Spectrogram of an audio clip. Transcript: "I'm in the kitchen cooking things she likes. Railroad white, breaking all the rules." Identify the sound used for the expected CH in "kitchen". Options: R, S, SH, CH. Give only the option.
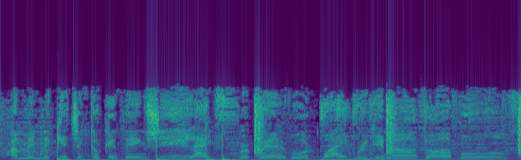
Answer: CH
